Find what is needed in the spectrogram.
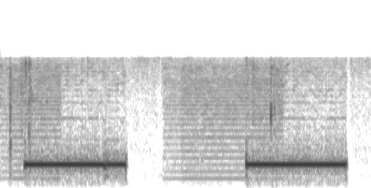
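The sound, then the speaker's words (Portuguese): Telephone tone sounding while a call is transferred to an attendant: two long, steady mid-pitched tones, each about a second, separated by a quieter pause with faint hum. “Por favor, aguarde. Estamos transferindo a sua ligação para um de nossos atendentes.”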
